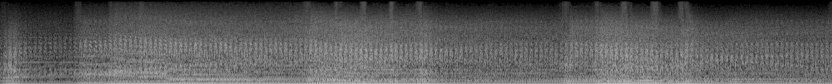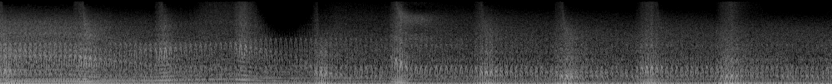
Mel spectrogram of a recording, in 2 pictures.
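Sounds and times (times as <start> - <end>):
dissonant noise: 0.0 - 16.6.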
